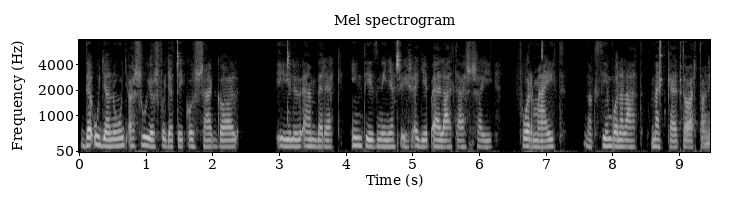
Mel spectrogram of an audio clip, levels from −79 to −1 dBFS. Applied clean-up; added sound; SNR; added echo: neural mask model Resemble Enhance denoiser.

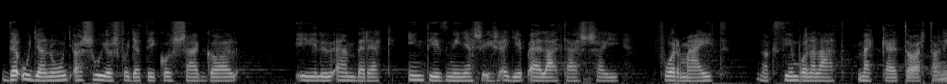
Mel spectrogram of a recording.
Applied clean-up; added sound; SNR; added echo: none; none; none; none.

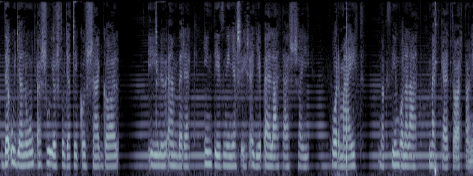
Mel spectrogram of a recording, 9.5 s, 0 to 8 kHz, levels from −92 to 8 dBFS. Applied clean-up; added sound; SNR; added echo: neural mask model RNNoise.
